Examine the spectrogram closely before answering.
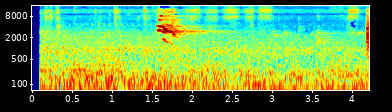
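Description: A bird gives one short falling call about a second and a half in, over a steady low rumble.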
